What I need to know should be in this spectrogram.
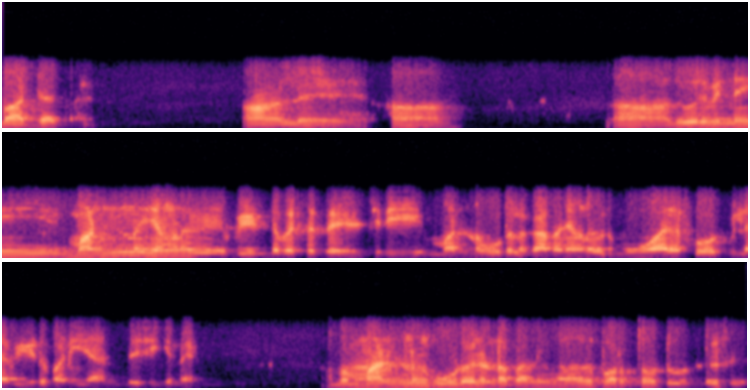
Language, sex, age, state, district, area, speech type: Malayalam, male, 18-30, Kerala, Wayanad, rural, conversation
